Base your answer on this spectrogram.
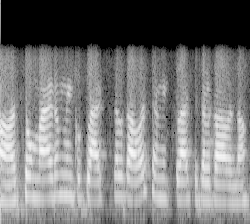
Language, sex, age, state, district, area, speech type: Telugu, female, 18-30, Telangana, Mahbubnagar, urban, conversation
